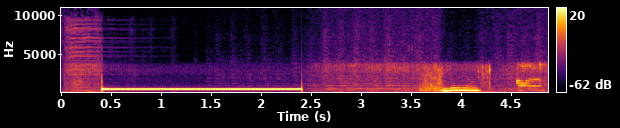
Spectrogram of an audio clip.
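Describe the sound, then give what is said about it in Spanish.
A telephone ringing tone sounds as a call is being dialed: one loud, steady, mid-pitched buzz lasting about two seconds, then it cuts off into faint line noise as a voice briefly answers. “no haga ruido, ahí se está marcando, vamos a ver qué sucede.”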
